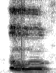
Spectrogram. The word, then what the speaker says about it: Monalissa: Monalissa Monalissa.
